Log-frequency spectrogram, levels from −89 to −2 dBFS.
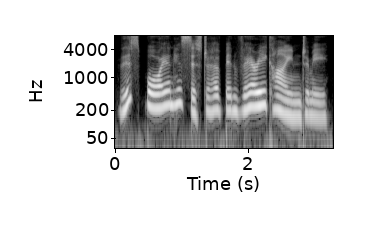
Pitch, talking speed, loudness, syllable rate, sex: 200 Hz, 200 wpm, -17 LUFS, 4.3 syllables/s, female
